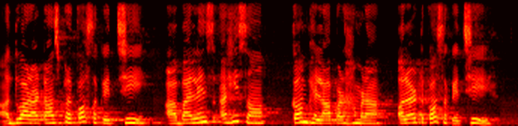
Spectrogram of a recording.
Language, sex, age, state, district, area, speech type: Maithili, female, 30-45, Bihar, Supaul, urban, read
